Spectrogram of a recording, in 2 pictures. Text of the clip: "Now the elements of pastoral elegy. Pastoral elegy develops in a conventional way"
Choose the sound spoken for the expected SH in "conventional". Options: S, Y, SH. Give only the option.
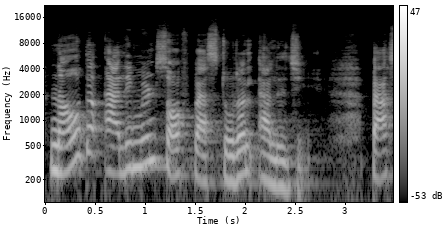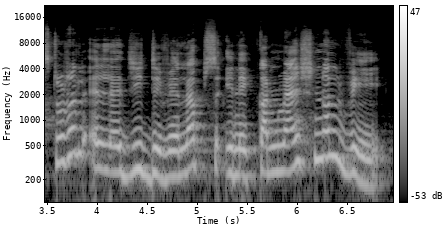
SH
